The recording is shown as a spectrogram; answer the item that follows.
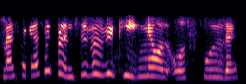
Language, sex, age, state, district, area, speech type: Punjabi, female, 18-30, Punjab, Ludhiana, urban, conversation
